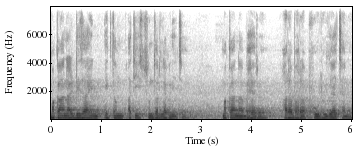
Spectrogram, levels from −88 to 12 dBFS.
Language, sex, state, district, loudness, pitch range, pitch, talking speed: Garhwali, male, Uttarakhand, Tehri Garhwal, -15 LUFS, 130-140 Hz, 135 Hz, 130 wpm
